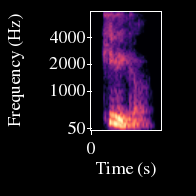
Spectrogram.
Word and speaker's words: chemical: Letters C and H. The pronunciation is K, like chemical, and it's pertaining to the chemistry.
